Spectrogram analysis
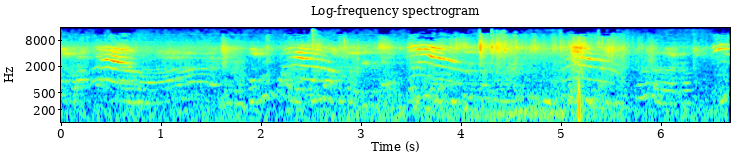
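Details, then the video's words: Small kitten meowing repeatedly, brief high squeaky calls that bend downward, several per couple of seconds, with a click and background murmur of people. "Little Kitten says meow"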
